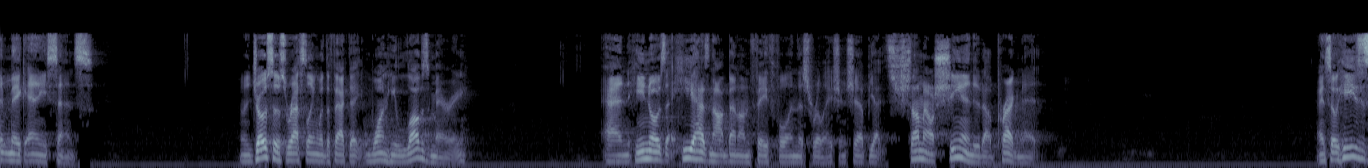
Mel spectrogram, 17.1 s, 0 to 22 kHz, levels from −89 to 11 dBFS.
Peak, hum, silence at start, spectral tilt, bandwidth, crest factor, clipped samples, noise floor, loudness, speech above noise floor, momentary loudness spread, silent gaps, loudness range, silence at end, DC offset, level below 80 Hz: -2 dBFS; none; 0 s; -1.5 dB/octave; 11 kHz; 28 dB; under 0.1%; -70 dBFS; -28 LUFS; 41 dB; 16 LU; none; 8 LU; 0 s; under 0.1%; -66 dBFS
